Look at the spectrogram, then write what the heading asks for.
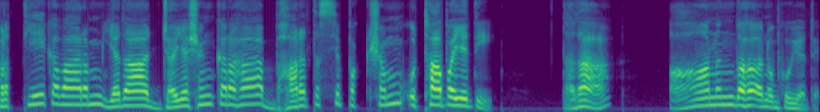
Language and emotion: Sanskrit, happy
